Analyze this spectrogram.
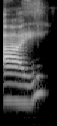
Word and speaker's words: hay: Está nublado, it is cloudy, or hay, like your eye on your face, but it means there are. So with clouds, let's go back here a minute. So the word hay is a verb. So hay is there is / there are. It's pronounced like I.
